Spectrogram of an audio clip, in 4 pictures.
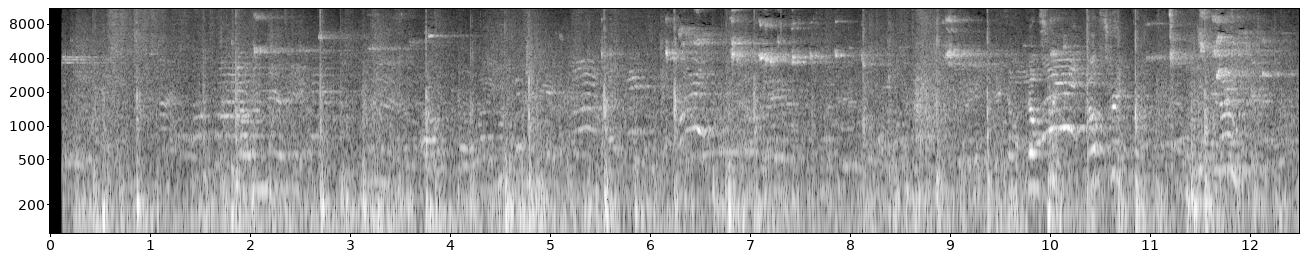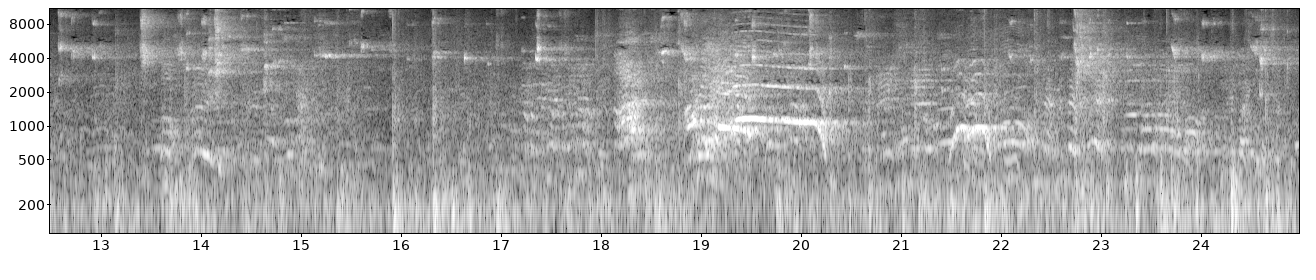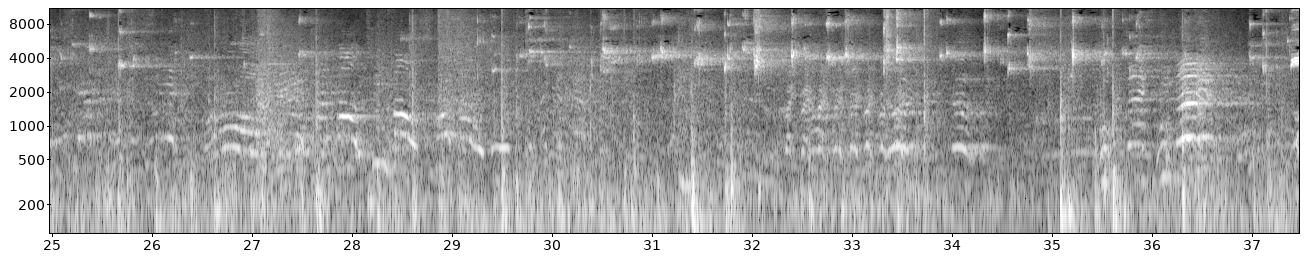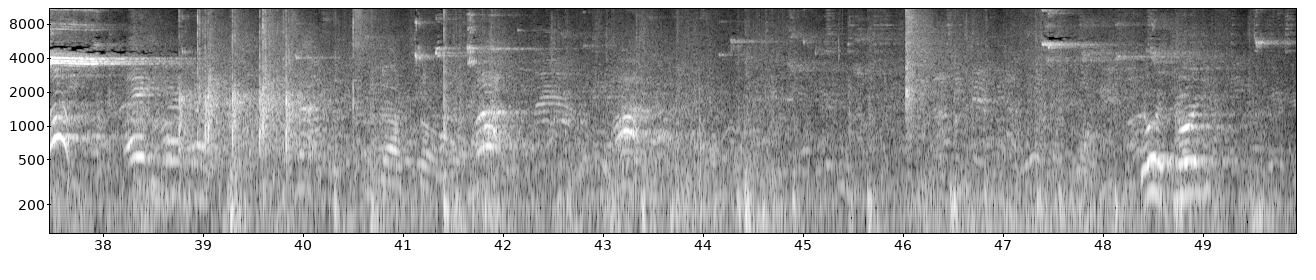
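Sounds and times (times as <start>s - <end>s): people talking and calling out: 0.2s - 49.9s.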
